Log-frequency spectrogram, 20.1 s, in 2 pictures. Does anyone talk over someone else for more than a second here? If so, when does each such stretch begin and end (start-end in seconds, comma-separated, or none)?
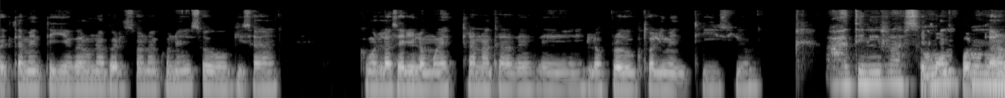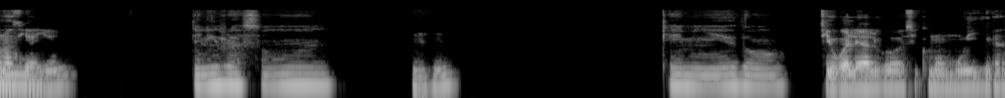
9.2-10.4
